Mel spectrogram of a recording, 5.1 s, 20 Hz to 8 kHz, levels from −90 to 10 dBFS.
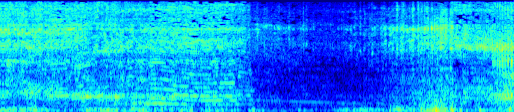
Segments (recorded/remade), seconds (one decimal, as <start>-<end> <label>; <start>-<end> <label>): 0.0-0.5 remade; 0.5-0.9 recorded; 0.9-1.5 remade; 1.5-3.4 recorded; 3.4-4.2 remade; 4.2-5.1 recorded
